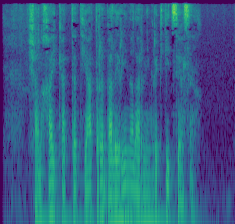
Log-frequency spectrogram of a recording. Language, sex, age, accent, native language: Uzbek, male, 18-24, Qashqadaryo, Uzbek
